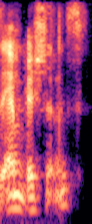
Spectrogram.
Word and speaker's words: Ambicionz: So that Z at the end is the Latin twist, and so you just it's pronounced Ambitions. Mhm.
